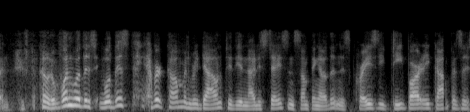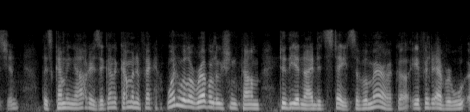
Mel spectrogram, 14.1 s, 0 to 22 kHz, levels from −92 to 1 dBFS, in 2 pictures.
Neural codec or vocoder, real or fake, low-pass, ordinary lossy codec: codec, 16 kHz in and 24 kHz out, 0.6 kbps, FocalCodec, streaming, 4096 codes; fake; 7.2 kHz; Opus, 24 kbps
